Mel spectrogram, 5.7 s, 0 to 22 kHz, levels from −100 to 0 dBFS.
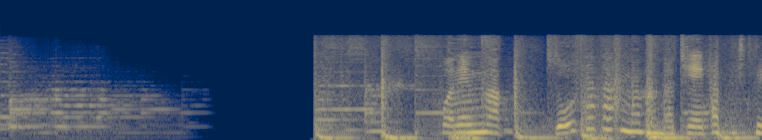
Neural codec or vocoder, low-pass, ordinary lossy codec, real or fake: codec, 16 kHz, 0.5 kbps, X-Codec, HuBERT features, trained on general audio; none; none; fake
